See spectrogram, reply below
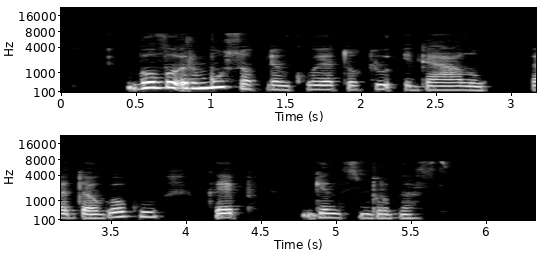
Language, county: Lithuanian, Marijampolė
